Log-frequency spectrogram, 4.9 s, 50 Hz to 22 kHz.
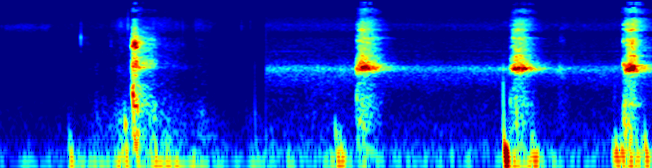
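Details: Sneezes numbered 31–40 in a series: several sharp explosive bursts with a steady tone in the background; a run of sneezes.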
